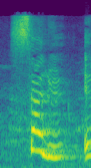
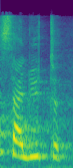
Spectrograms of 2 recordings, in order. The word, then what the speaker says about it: salut: Pour saluer, vous avez salut, salut. Et bien sûr, ici, on ne prononce pas le T, on ne dit pas salute, on dit salut.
